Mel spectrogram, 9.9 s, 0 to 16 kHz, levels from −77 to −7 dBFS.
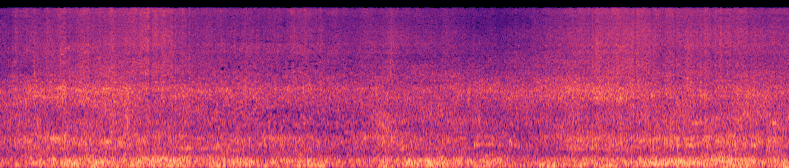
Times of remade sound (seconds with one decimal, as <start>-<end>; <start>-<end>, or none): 0.0-2.6; 4.4-9.9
